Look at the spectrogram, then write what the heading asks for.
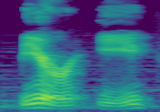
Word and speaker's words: Beeri: Beeri is how English white Anglo-Saxon tongues typically pronounce it, but those are 2 separate vowels in Hebrew.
